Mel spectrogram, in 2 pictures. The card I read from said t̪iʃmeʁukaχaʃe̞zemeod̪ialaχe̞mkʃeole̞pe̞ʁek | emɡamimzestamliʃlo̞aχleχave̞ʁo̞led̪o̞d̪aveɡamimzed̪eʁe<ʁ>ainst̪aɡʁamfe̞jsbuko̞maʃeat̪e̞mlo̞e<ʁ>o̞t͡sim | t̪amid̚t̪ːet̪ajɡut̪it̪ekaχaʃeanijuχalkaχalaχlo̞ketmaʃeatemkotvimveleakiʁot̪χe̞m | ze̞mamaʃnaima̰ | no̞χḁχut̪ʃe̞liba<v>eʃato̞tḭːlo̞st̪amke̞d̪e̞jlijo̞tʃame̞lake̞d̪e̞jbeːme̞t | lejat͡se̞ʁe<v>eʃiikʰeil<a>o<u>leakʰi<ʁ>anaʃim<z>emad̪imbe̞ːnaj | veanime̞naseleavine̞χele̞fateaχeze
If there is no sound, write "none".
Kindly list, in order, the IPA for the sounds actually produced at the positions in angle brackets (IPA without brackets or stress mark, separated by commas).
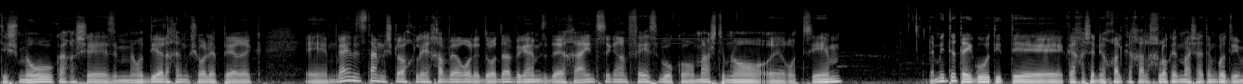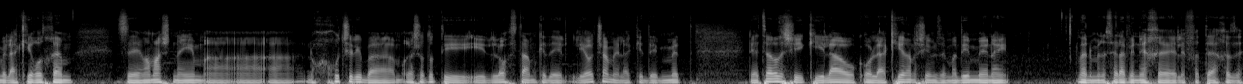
χ, ʁ, ʁ, z, a, o, ʁ, z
